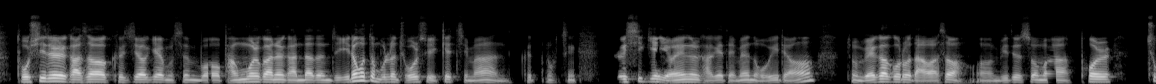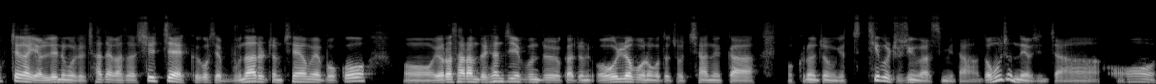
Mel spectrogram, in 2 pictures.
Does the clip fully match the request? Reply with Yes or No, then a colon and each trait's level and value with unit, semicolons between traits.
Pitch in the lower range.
Yes: low, 110 Hz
